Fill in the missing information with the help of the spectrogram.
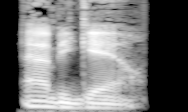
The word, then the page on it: Abigail: English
